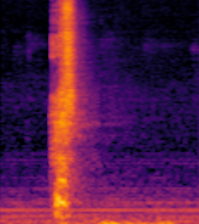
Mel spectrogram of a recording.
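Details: A single sharp, explosive sneeze with quiet before and after, performed by a person as a sound effect for a "Sneezing Frog Fish" creation.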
